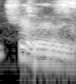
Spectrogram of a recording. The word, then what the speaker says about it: chairs: Entonces, el plural de este chair se pronuncia chairs, con una Z, un sonido de Z.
